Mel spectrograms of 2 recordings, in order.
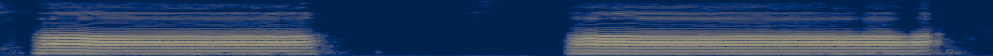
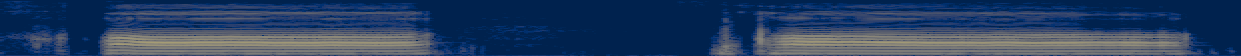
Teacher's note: হালকা খরখরে আওয়াজ হবে আর খ টা একটু মোটা করে বলতে হবে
